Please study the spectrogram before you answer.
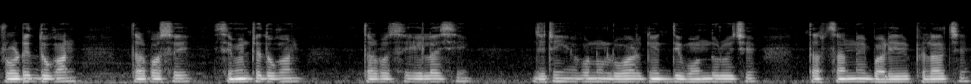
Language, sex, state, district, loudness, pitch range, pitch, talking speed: Bengali, male, West Bengal, Malda, -17 LUFS, 130-140 Hz, 130 Hz, 155 wpm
